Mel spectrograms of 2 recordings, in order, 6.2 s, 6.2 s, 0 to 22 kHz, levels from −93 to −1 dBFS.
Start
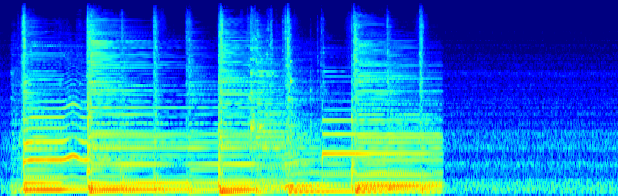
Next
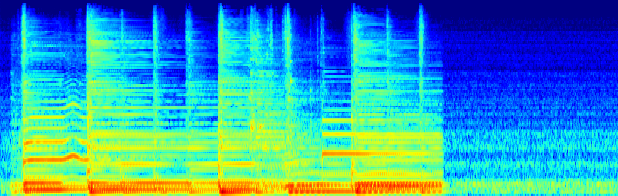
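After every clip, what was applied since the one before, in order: graphic EQ with 31 bands 100 Hz +8 dB, 250 Hz +9 dB, 5 kHz -6 dB, 10 kHz +4 dB; trim +6 dB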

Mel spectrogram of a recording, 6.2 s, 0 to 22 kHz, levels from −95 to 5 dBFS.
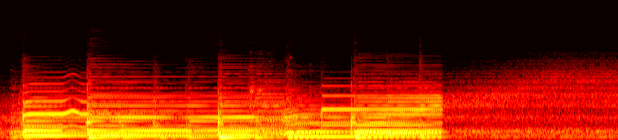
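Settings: low-pass sweep 590 Hz -> 2.1 kHz, 3.67–5.54 s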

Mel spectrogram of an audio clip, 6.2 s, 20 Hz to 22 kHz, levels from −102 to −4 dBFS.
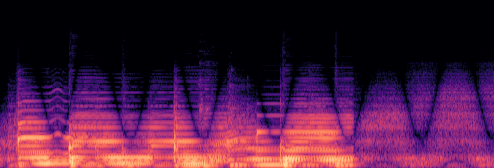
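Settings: lamp-driven phase shifter 1.1 Hz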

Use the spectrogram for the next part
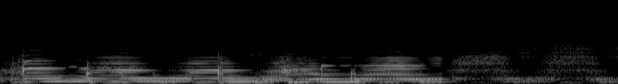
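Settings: compression 16:1, threshold -27 dBFS, peak gain reduction 18.5 dB; trim -6 dB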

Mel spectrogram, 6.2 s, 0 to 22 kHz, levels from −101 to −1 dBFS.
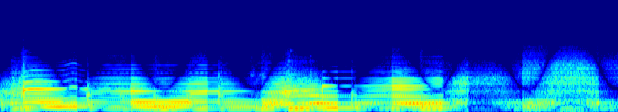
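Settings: trance gate "xxxxxxx....." 138 bpm -12 dB; trim +1 dB

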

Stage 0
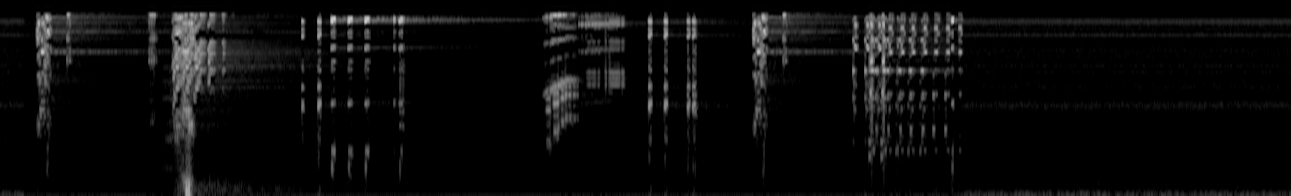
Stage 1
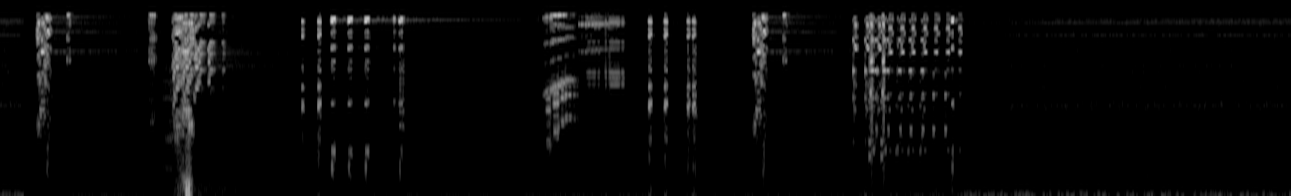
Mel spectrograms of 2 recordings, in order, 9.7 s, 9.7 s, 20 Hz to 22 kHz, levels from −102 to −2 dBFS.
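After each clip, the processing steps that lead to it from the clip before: reverb removal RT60 1.5 s; trim -1.5 dB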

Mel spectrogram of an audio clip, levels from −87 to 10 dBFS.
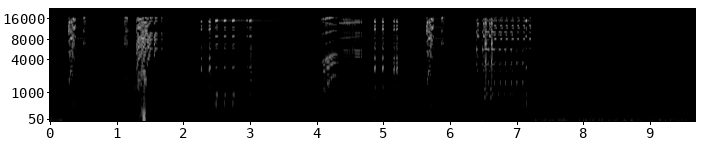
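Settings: dynamic bell 8.7 kHz, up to +4 dB, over -42 dBFS, Q 0.78; trim +5 dB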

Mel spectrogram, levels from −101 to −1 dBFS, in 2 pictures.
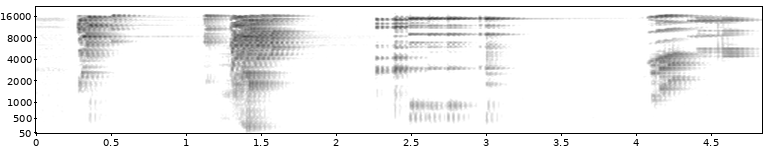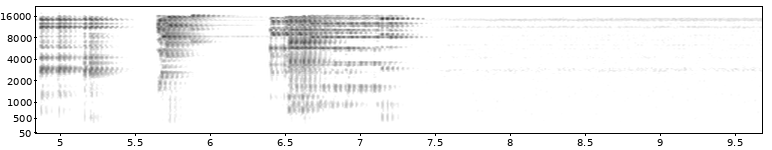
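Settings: high-pass 360 Hz 24 dB/octave; flutter echo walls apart 5.8 m, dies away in 0.3 s; peak limiter -15.5 dBFS, peak gain reduction 10.5 dB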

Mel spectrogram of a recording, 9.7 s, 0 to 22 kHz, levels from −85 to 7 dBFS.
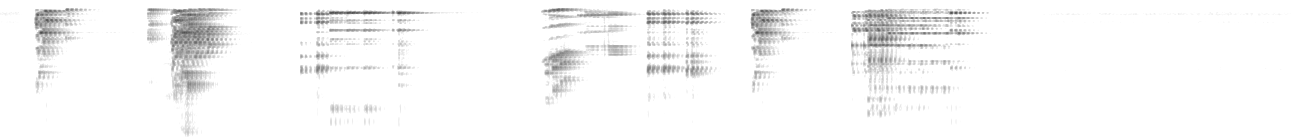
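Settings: bass shelf 460 Hz -10 dB; trim +6.5 dB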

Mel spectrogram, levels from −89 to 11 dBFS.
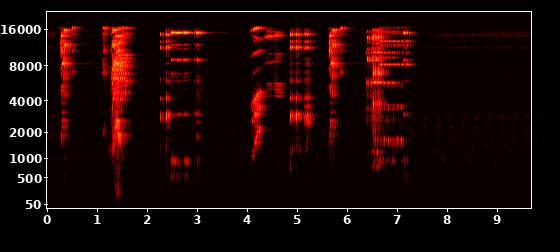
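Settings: sweeping bell 3.9 Hz 900–2200 Hz +13 dB; trim +1.5 dB

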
